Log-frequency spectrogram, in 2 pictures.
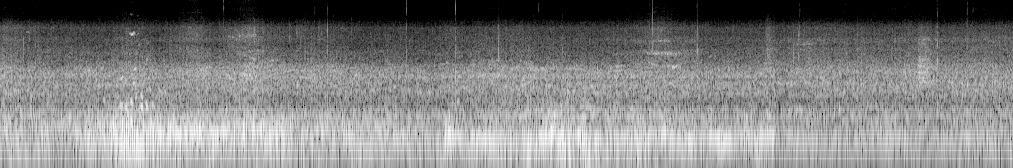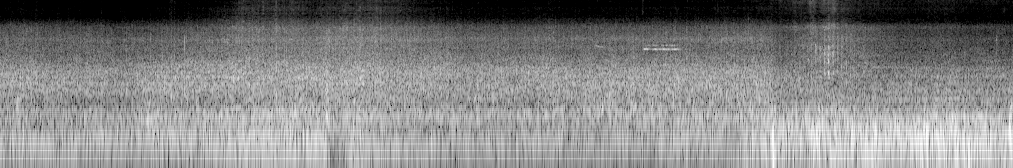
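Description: Motorcycle engines and street traffic running steadily on rain-soaked roads, with tyres swishing through standing water.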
